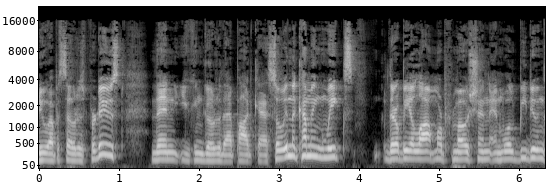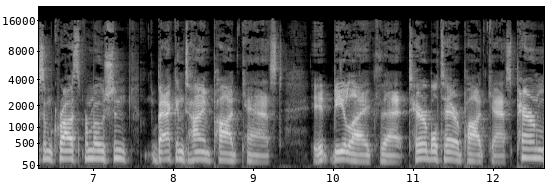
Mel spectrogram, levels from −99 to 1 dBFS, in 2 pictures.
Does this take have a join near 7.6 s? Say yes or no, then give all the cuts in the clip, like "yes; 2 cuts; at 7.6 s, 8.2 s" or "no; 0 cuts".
yes; 1 cut; at 7.6 s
